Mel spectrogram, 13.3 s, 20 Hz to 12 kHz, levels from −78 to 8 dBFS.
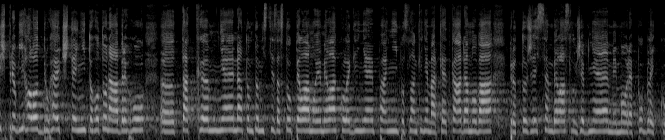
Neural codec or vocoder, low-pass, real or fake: vocoder, 44.1 kHz, 128 mel bands every 512 samples, BigVGAN v2; 10.8 kHz; fake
